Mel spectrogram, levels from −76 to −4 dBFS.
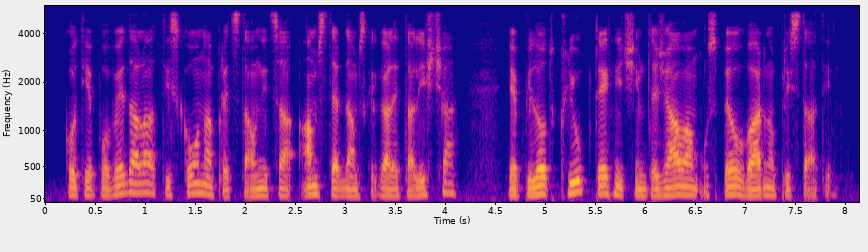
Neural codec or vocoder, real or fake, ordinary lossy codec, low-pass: none; real; none; 5.4 kHz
